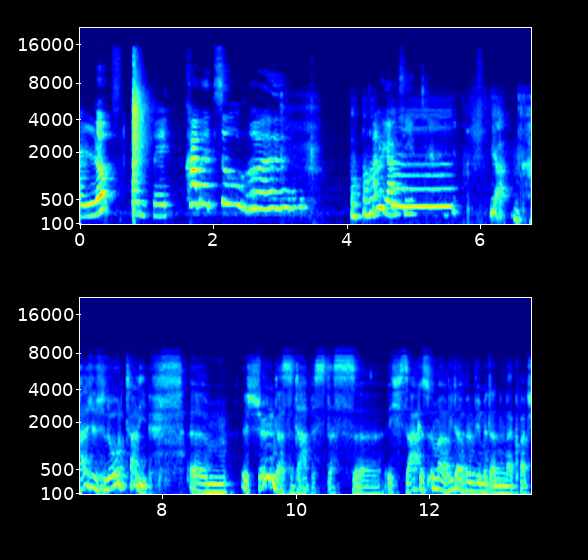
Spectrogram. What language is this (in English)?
German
